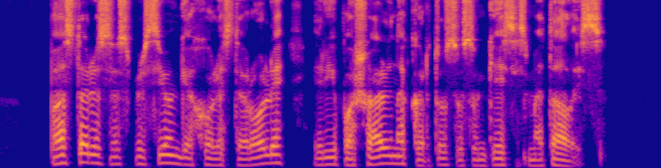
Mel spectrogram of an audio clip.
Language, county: Lithuanian, Klaipėda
